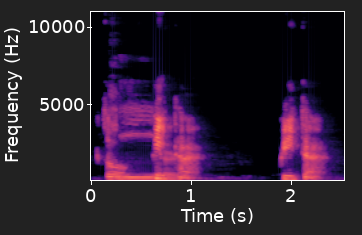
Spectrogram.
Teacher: first syllable is E, but the other one is the schwa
